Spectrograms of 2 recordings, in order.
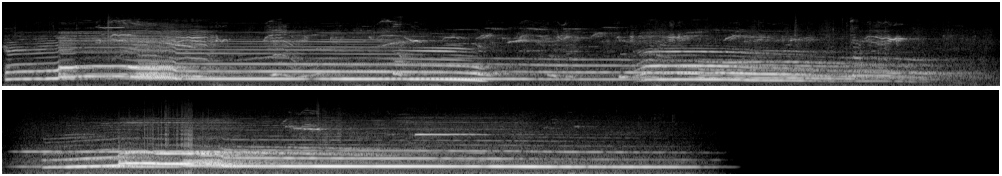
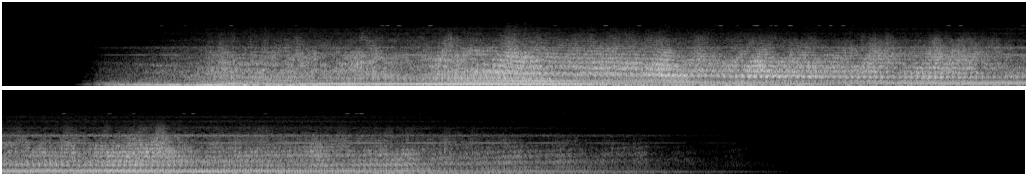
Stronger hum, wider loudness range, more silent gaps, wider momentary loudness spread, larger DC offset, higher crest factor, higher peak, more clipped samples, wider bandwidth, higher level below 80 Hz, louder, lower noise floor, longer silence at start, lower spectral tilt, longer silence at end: neither; about the same, 13 LU vs 14 LU; neither; about the same, 17 LU vs 16 LU; neither; about the same, 12 dB vs 16 dB; first, 0 dBFS vs -4 dBFS; neither; first, 8.6 kHz vs 7.4 kHz; second, -48 dBFS vs -30 dBFS; first, -11 LUFS vs -19 LUFS; second, -44 dBFS vs -89 dBFS; second, 0.05 s vs 0.95 s; second, -5 dB/octave vs -8 dB/octave; second, 2.9 s vs 3.75 s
